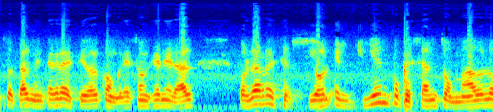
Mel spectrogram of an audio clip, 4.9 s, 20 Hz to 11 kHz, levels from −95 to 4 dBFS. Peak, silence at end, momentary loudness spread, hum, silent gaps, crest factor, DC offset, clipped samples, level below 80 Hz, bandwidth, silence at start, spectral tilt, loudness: -4 dBFS; 0 s; 7 LU; none; none; 14 dB; under 0.1%; under 0.1%; -56 dBFS; 7.8 kHz; 0.05 s; -8 dB/octave; -18 LUFS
